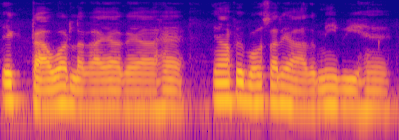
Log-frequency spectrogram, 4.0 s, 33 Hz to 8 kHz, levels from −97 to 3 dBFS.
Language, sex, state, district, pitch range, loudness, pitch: Hindi, male, Jharkhand, Ranchi, 115-140 Hz, -17 LUFS, 120 Hz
